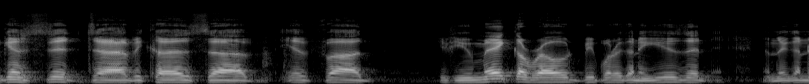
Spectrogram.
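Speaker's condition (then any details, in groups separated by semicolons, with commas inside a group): Cerebral palsy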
